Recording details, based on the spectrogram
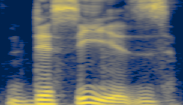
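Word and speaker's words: disseise: words now we have I guess it's pronounced disease yeah disease disease you can spell it d-i-s-s-e-i-s-e or the last s can be replaced with a z so it's disease uh let's see this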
